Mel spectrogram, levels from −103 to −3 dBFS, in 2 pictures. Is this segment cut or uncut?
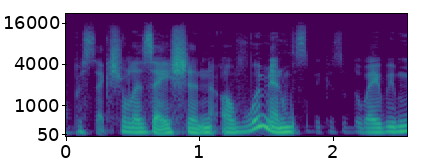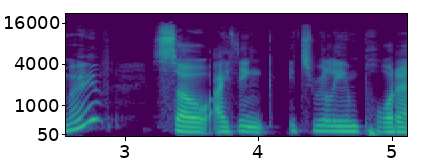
cut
